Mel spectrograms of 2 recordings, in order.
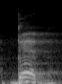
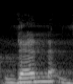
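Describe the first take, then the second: First: The word begins with a 'd' sound. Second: The word begins with a 'th' sound. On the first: This is how Gullah speakers say it. "you hear us drop the T H and add the D" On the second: This is the standard way of speaking. "When you enunciate, you do it so properly"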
